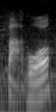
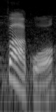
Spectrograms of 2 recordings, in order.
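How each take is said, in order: First: The first syllable has a low dipping tone. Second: The first syllable has a sharp falling tone. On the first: This is how it is said in mainland China. "donc la France avec un troisième ton au début" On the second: This is how it is said in Taiwan. "donc le quatrième ton avec le deuxième ton"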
